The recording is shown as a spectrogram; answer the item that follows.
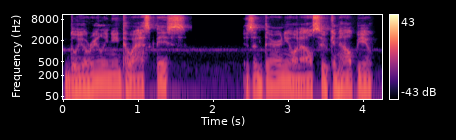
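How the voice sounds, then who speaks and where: A man voicing an excitable, persuasive Russian man with a thick accent in a narrated story. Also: sits low, normal speed, slight background noise, lightly acted. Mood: earnest.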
